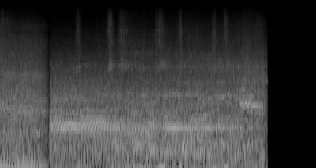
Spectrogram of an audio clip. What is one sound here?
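A truck engine rumbles as the truck drives past.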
